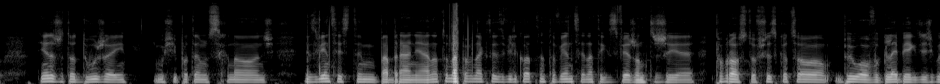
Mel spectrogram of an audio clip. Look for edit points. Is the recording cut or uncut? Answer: cut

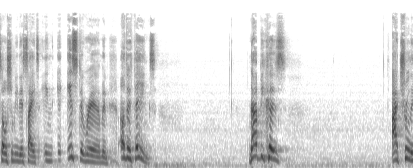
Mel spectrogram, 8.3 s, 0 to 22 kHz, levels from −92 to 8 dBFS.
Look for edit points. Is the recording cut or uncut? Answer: uncut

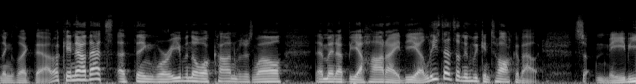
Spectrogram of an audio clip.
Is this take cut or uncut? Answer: cut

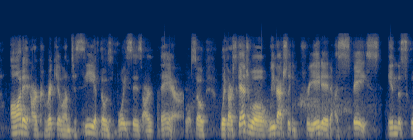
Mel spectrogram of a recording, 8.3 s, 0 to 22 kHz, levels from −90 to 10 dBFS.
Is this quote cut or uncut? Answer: uncut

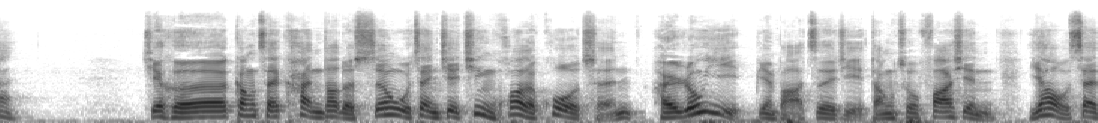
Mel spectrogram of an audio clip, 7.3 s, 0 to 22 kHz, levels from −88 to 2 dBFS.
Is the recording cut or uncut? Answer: cut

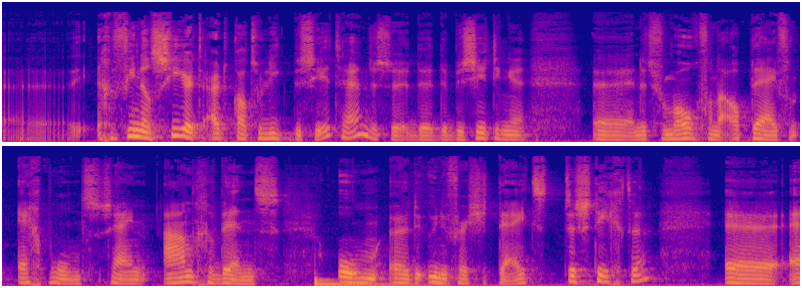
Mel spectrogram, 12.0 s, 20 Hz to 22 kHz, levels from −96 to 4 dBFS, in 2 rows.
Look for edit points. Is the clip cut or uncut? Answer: uncut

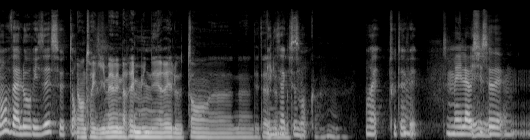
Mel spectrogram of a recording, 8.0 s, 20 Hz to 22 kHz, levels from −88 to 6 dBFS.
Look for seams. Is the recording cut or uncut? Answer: uncut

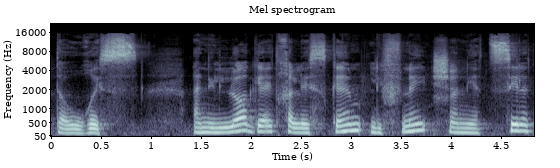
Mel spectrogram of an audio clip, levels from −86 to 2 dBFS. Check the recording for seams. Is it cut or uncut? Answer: uncut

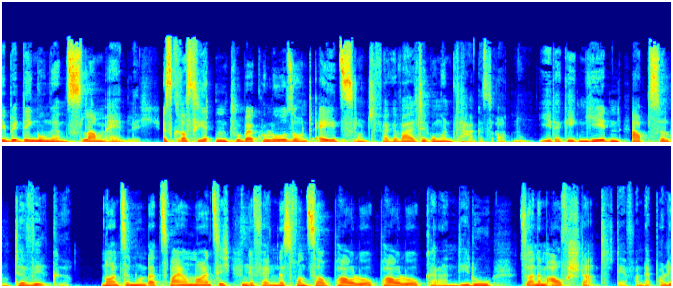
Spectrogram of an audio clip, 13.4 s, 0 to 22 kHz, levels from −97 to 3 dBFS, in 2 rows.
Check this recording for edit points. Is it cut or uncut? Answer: cut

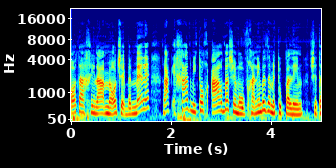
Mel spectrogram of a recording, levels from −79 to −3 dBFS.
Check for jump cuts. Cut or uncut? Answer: cut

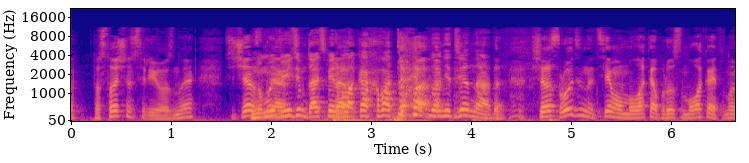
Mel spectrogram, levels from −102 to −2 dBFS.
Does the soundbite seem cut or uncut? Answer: cut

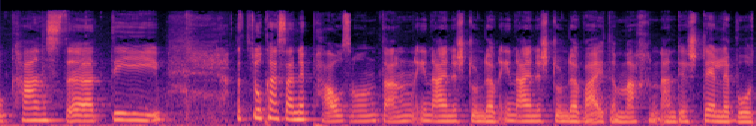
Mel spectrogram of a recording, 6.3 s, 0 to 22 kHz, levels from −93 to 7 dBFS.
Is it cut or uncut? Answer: cut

